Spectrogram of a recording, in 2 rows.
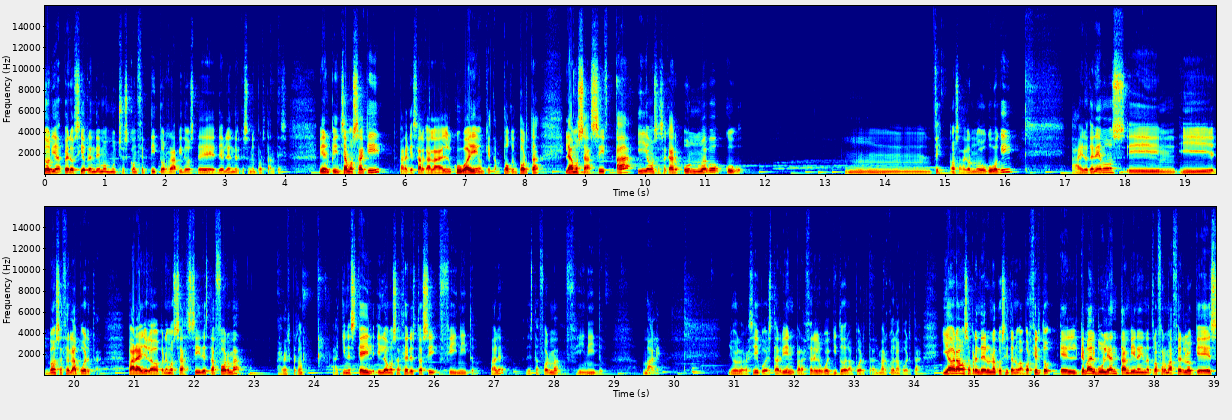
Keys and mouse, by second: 3.7 click, 4.9 middle click, 9.5 shift+a, 16.3-16.7 middle drag, 17.3-17.8 drag, 17.9-18.8 middle drag, 21.2 click, 21.6 middle drag, 22.6 click, 24.0 ctrl+z, 25.3-28.8 drag, 29.1 middle click, 30.6-31.7 middle drag, 32.7 click, 33.4-34.0 middle drag, 35.0-35.8 middle drag.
